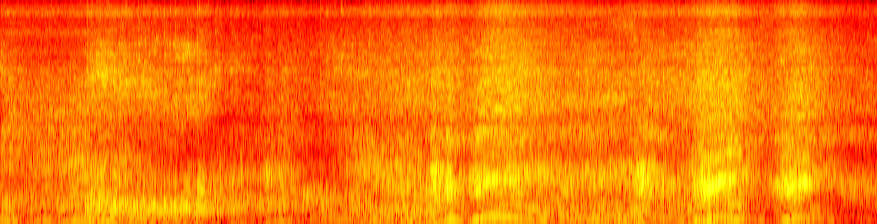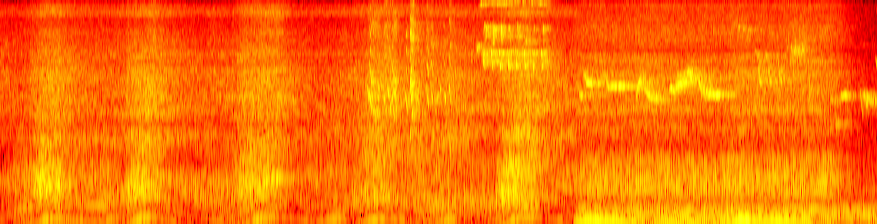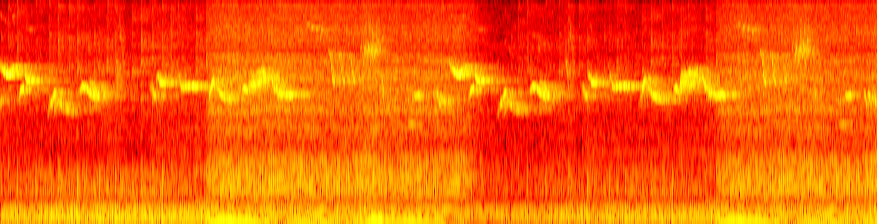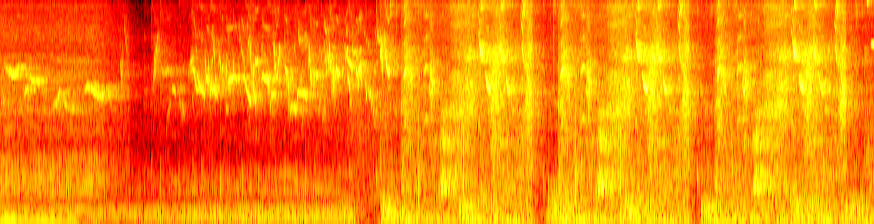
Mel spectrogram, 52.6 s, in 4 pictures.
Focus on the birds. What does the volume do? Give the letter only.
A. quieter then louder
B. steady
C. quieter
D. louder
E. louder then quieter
D.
